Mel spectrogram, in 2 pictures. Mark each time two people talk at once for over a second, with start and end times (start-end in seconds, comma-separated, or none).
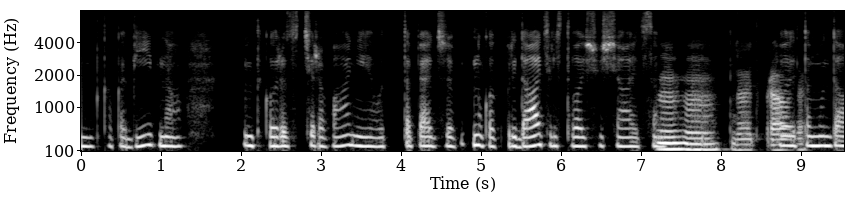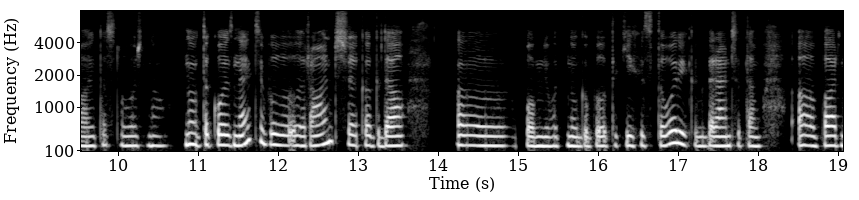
none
